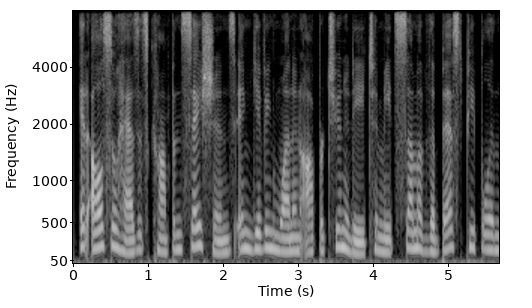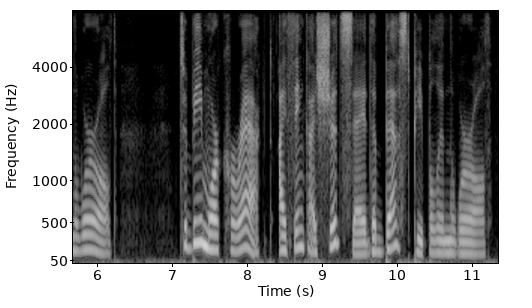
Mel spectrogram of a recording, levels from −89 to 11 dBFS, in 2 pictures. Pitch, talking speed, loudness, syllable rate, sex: 175 Hz, 180 wpm, -20 LUFS, 4.7 syllables/s, female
